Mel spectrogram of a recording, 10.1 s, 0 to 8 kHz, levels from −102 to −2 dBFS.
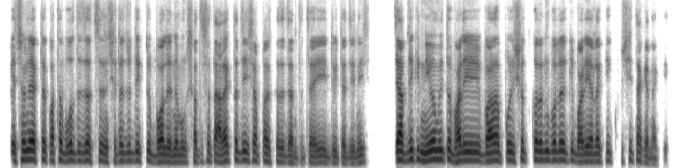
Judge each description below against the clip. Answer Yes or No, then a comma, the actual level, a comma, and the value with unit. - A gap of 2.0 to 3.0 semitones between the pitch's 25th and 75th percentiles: No, average, 3.6 semitones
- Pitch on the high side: No, medium, 140 Hz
